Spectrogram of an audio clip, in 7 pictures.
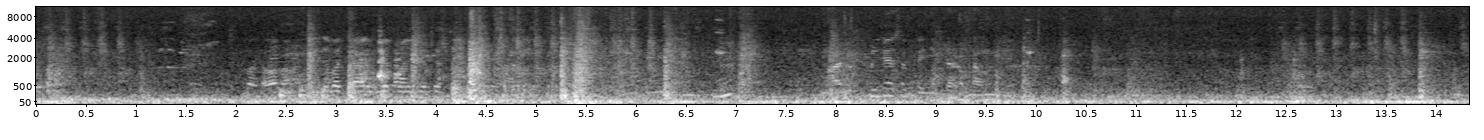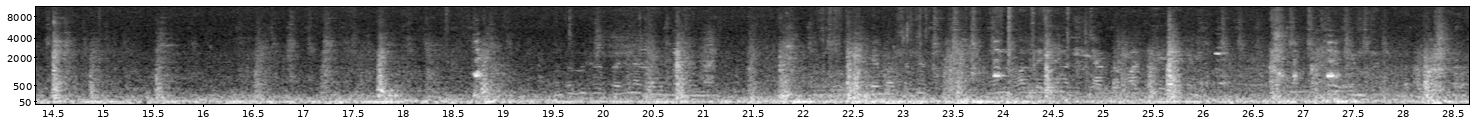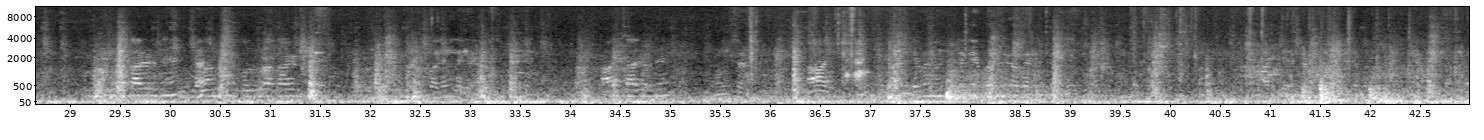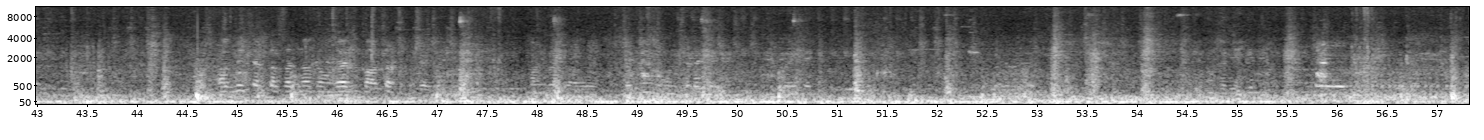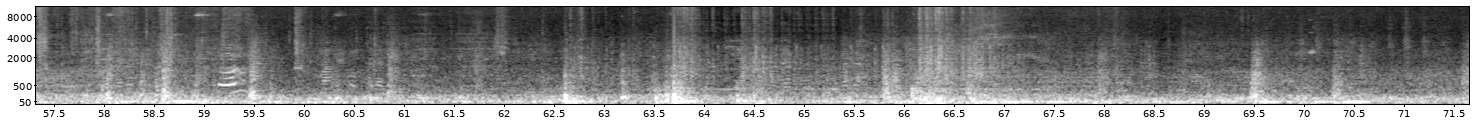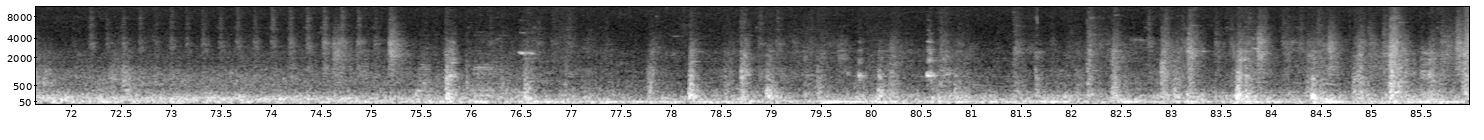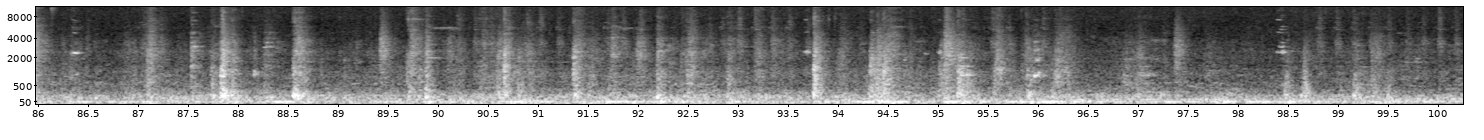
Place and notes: {"title": "Varanasi Junction, maa surge balika intermediate collage, Railwayganj Colony, Varanasi, Uttar Pradesh, India - train leaving Varanassi", "date": "2002-01-05 21:43:00", "description": "Varanassi Junction train station, waiting in train to leave", "latitude": "25.33", "longitude": "82.99", "altitude": "82", "timezone": "Asia/Kolkata"}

